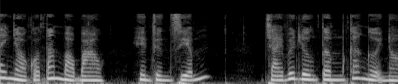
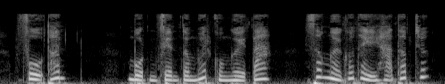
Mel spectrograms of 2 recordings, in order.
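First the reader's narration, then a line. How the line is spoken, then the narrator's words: Angry. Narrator (Vietnamese): Tam Bảo chống nạnh ngẩng đầu nhìn Hiên Viên Diễm giận nói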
